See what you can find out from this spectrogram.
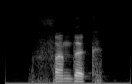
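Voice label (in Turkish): "findik", Turkish, male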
